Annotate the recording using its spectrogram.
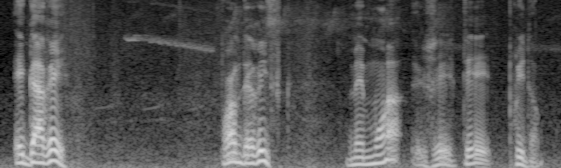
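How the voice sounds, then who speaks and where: Vocal fry colors a dark, mellow tone at a very slow pace. Long, frequent pauses break up the speech. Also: man, medium pitch for a man, lively intonation. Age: 70s. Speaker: musician. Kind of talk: interview.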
